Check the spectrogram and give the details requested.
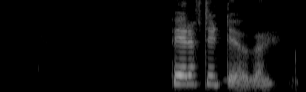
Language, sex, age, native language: Icelandic, female, 10, Icelandic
